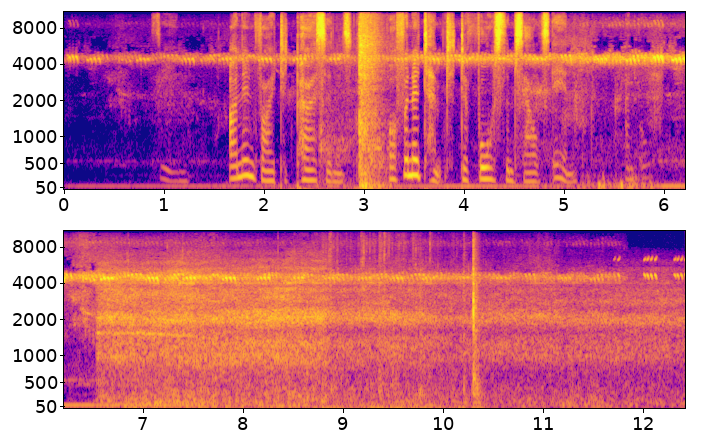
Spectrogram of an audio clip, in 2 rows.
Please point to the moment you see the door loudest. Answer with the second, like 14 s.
3 s.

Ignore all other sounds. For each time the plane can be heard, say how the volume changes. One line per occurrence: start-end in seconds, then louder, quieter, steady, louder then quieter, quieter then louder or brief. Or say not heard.
6.5-12.3 quieter.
